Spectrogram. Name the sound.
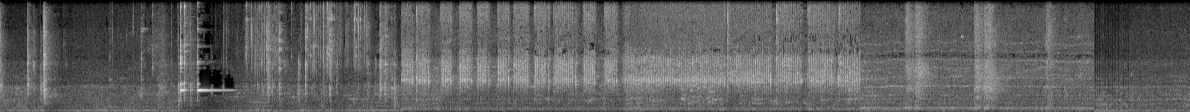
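frame bench pulling a Jeep frame to square it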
